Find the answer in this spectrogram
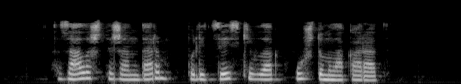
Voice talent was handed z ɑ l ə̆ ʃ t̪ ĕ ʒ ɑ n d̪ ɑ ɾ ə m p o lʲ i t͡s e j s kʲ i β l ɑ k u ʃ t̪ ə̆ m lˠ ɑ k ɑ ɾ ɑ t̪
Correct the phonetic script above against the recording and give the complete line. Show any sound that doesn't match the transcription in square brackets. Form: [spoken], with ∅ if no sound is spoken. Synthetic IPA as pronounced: z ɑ l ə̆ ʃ t̪ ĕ ʒ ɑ n d̪ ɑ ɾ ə m p o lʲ i t͡s e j s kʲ i β l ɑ k u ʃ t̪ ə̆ m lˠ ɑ k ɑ ɾ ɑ t̪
